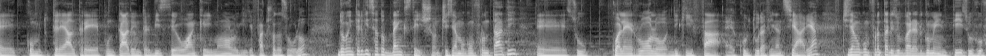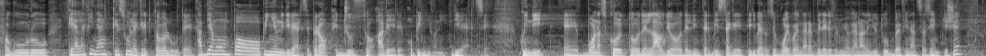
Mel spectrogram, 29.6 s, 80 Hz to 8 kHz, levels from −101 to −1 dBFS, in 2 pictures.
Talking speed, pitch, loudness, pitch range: 160 wpm, 115 Hz, -21 LUFS, 105-130 Hz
